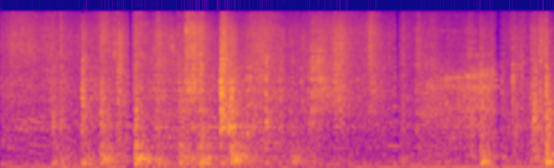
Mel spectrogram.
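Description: Padded sparring: a few sharp thuds of gloved punches and kicks landing on protective gear, with scuffing footwork on the mat, over a steady low background hum.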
